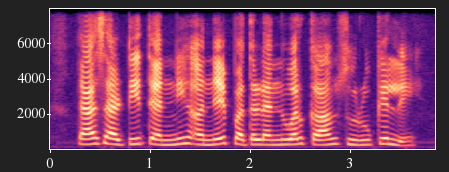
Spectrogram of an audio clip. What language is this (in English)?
Marathi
